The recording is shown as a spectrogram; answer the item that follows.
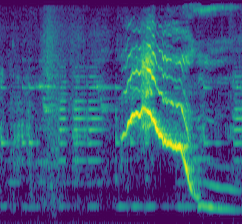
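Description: A baby's high-pitched squeal, rising and then sliding steeply down, lasting just under a second in the second half. Under it, a steady electronic tone from a baby's musical activity toy.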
